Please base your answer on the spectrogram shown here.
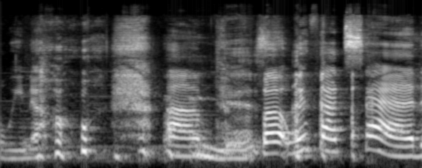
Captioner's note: women laughing; laughing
